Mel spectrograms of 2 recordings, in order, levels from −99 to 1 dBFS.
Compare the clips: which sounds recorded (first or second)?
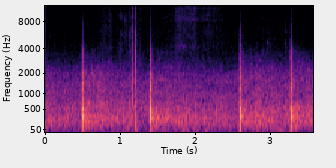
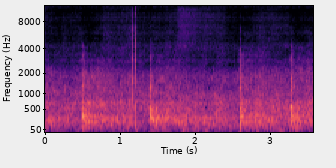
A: first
